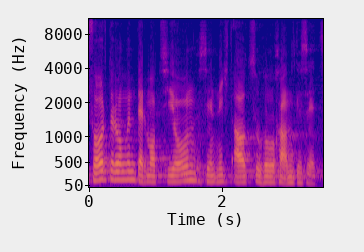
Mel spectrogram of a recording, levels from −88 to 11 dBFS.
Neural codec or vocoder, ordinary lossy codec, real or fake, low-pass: none; none; real; none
